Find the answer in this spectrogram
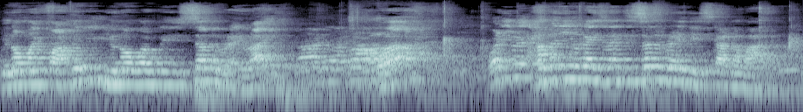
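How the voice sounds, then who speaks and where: A young man from Ecuador talks with an Ecuadorian Spanish accent, chatty and asking the crowd questions. His voice sits high. The recording is very echoey and picked up from far away, with clear room noise. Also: moderate pace. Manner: chatty, asks the audience questions. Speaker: presenter. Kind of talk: casual talk. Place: school auditorium. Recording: very echoey hall, mic far off.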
